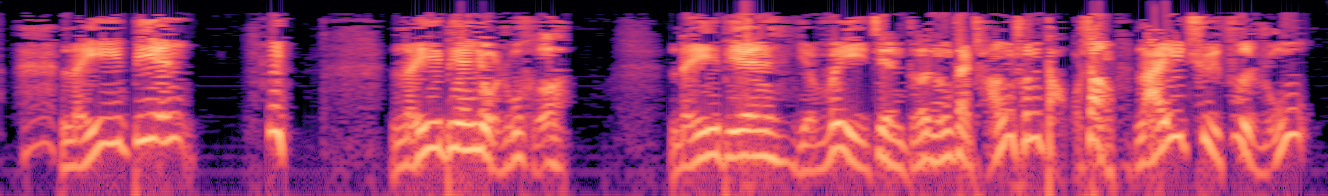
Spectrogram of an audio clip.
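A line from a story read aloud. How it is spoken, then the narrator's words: Sudden cackling laugh. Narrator (Chinese): 冷一峰…突又咯咯的笑了起来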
